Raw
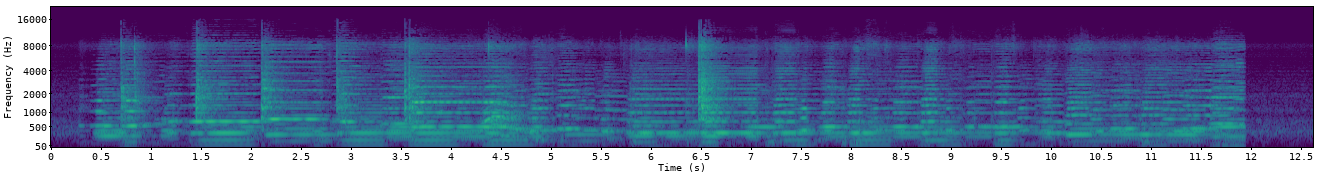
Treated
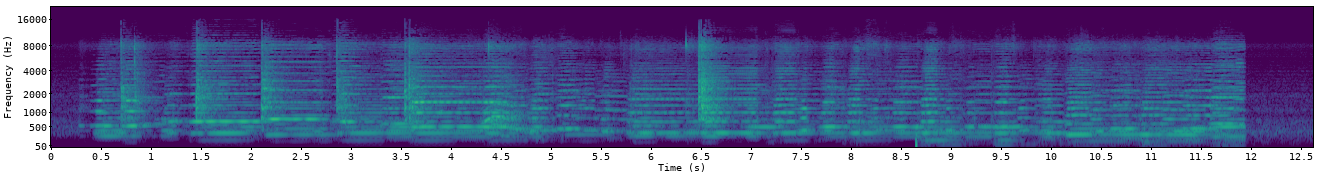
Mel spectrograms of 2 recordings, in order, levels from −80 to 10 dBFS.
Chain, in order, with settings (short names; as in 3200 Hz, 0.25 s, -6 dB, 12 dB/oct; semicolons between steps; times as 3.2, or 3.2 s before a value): HPF 370 Hz 12 dB/oct, from 8.65 s 90 Hz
